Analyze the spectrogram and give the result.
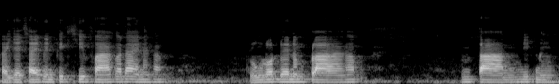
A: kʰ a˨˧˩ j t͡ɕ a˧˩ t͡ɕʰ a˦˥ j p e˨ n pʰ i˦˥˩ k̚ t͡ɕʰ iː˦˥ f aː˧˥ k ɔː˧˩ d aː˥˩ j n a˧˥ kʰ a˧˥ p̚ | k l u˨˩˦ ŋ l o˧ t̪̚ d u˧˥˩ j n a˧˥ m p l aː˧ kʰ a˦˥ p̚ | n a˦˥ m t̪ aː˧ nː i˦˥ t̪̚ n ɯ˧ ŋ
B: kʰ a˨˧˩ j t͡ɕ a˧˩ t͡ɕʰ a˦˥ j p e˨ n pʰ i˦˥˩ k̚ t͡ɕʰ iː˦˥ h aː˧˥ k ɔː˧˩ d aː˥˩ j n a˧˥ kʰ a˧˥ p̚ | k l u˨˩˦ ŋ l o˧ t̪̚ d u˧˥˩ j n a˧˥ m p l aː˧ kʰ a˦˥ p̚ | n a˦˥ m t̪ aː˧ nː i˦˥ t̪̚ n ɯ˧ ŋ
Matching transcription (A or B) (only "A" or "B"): A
